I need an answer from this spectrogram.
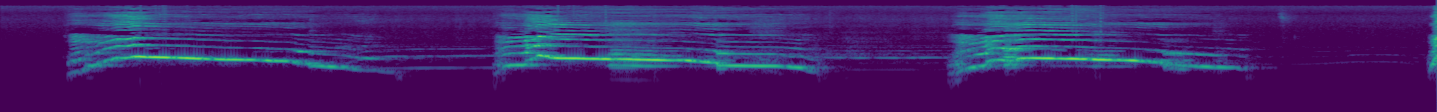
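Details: German Shepherd Collie mix, thought to be part wolf, answering wolf howls; three loud drawn-out howls that swoop up and then glide down over about two seconds, with quieter held tones linking the first two.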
